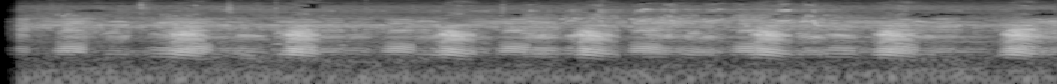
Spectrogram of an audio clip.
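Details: Frogs calling in rain-filled water after monsoon rain, gathered to mate; nasal, harmonic croaks repeat in bursts roughly every three-quarters of a second, with several callers overlapping.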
